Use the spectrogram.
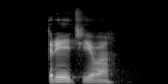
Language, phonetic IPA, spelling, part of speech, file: Russian, [ˈtrʲetʲjɪvə], третьего, noun, Ru-третьего.ogg
- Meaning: genitive singular of тре́тье (trétʹje)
